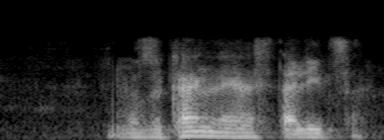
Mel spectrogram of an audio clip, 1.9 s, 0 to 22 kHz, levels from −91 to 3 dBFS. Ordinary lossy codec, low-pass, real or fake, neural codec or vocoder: Opus, 24 kbps; 7.2 kHz; fake; codec, 24 kHz, 3 kbps, HILCodec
